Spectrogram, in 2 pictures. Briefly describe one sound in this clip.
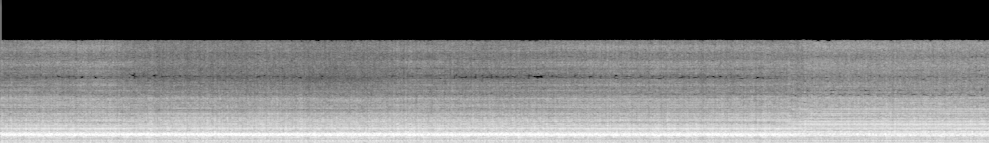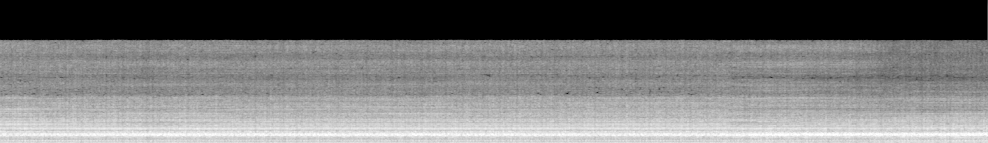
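A motor drones steadily and loudly close by.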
